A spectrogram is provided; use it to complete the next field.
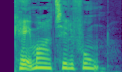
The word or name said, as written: kameratelefon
